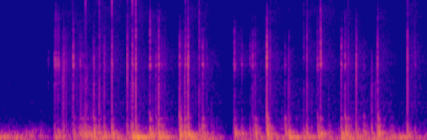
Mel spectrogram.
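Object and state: Metal mesh microphone grille.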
